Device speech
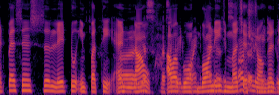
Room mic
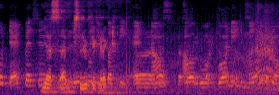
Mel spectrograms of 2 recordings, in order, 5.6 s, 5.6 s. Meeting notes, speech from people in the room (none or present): present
